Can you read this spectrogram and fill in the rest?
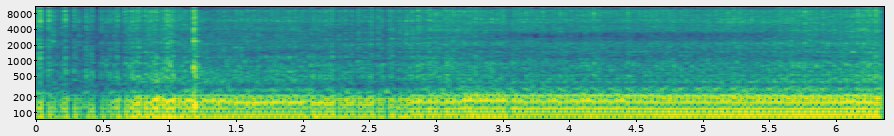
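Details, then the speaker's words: Porsche 911 Turbo flood car, second start without engine teardown, after water drained from fuel rail, injectors and lines; oil 50/50 Marvel Mystery Oil and 0W40. Steady low drone settling to even idle after rough first second, all cylinders firing; normal idle. "they had to get that water out of the injectors and out of the fuel lines but now now it's running butter smooth and we're about to watch it clear up hopefully"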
